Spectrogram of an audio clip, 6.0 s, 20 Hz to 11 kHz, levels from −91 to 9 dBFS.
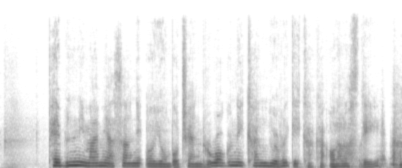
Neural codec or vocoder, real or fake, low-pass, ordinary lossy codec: codec, 16 kHz in and 24 kHz out, 0.4 kbps, LongCat-Audio-Codec, fine tuned four codebook decoder; fake; 9.9 kHz; none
